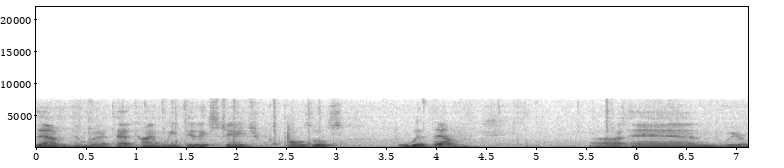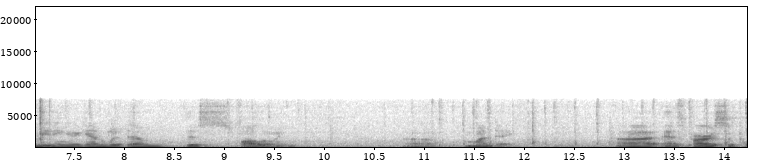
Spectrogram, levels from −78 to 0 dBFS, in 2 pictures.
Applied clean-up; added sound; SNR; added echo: none; none; none; none.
